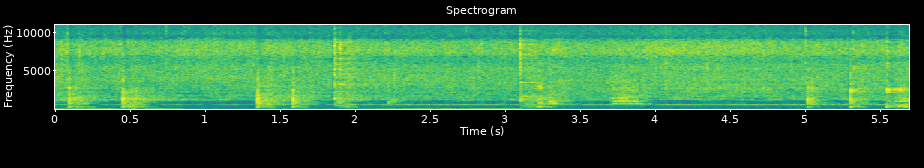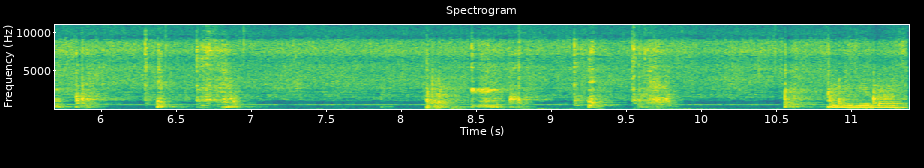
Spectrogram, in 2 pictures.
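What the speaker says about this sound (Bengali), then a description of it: "এবার ভালো করে নেড়ে চেড়ে মিক্স করে নেব।" Fried shrimp is stirred together with boiled ash gourd and grated coconut in a pan, with repeated scraping strokes over a steady low sizzle, close and clear with no voices.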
